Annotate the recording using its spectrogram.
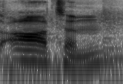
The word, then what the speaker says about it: Atum: Yeah, Autumn is it's pronounced Autumn, and it's called A-T-U-M is the spelling.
